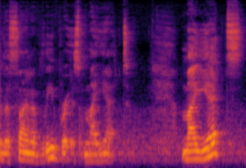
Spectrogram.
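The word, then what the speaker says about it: Ma'at: but in English it's Robert she said it's pronounced mayette I'm not going to argue with her at all so may yet capital M lowercase a apostrophe lowercase a lowercase T mayette the Egyptian goddess of truth justice and Cosmic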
